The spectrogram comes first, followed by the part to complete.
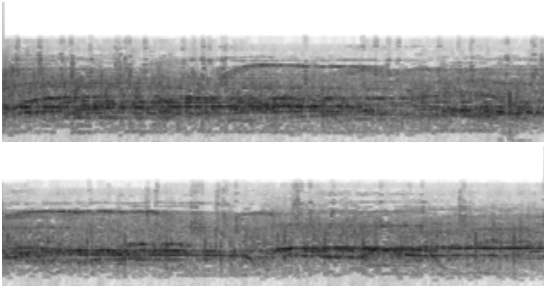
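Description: Audience applauding and cheering, with long high-pitched whoops held over the clapping.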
